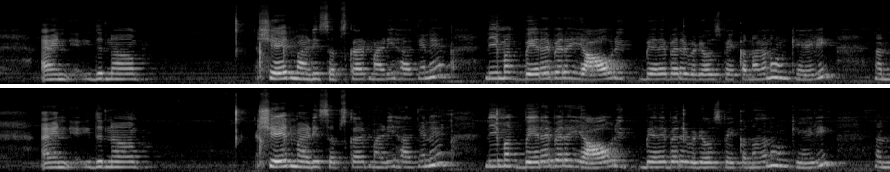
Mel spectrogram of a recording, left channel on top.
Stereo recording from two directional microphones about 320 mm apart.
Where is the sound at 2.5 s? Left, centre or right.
Centre.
